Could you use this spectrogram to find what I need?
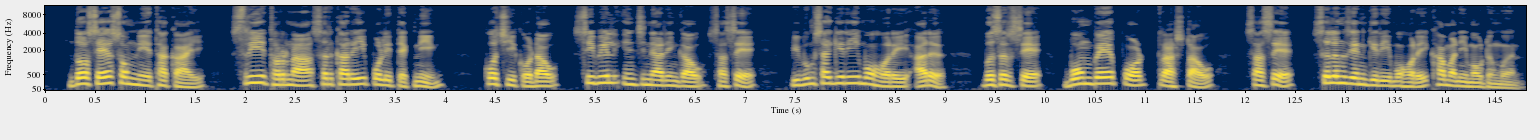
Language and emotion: Bodo, neutral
